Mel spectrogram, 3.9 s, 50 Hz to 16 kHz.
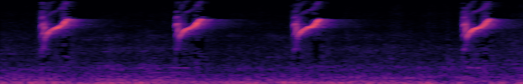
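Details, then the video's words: Sunbird, recorded as a clean lure track for attracting birds, giving a thin, very high rising whistle note about once a second, four times, each sharp and upswept, over a faint low rumble. "Tiếng Chim Hút Mật 7 Màu || Hút Mật Xác Pháo"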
